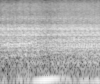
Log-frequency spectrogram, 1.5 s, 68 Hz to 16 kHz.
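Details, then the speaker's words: Lexus V8 after briefly running with only two quarts of oil, with revs held up: smooth, even hum with no ticking or knocking. Sounds normal at raised rpm; owner suspects valve lash went out of adjustment from the low oil. "when the RPMs come up it sounds good"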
